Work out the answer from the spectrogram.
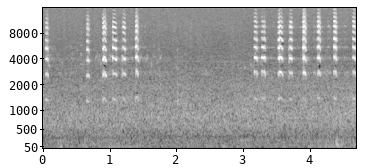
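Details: Grey-headed lapwing in rice fields on 13 May 2021: two clear bouts of loud, sharp, ringing notes, about six in quick succession each time, separated by a quiet gap of nearly two seconds.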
